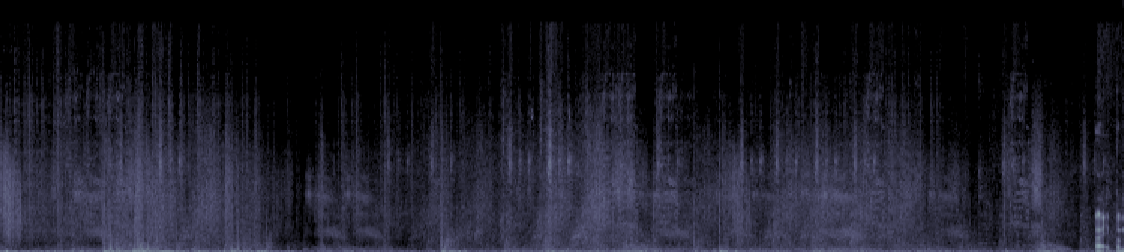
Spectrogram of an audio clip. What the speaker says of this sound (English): bombardment will wipe out troops as well as all the defenses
